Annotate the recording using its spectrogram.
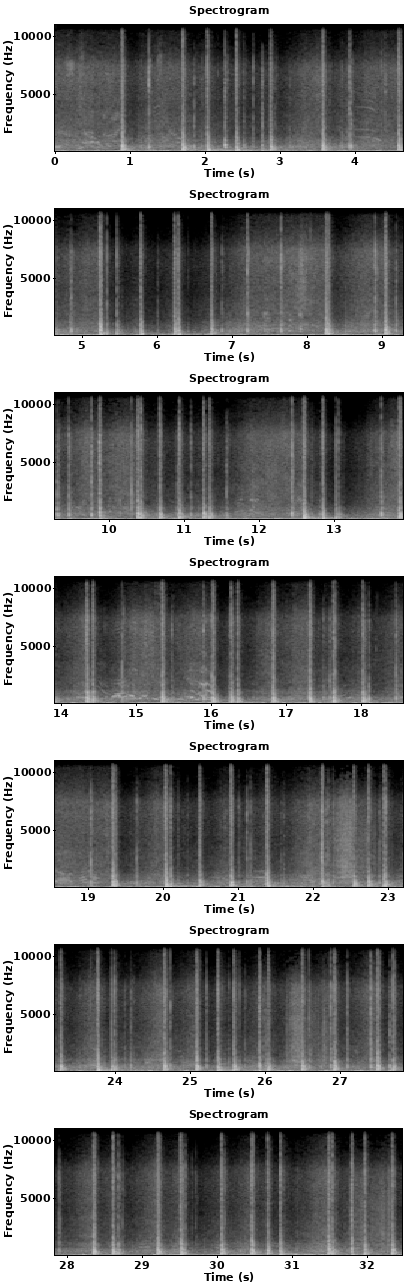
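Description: Aerial fireworks shells launching and bursting in quick succession: a steady barrage of sharp bangs, several a second.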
